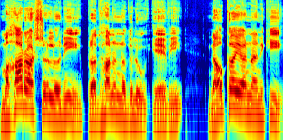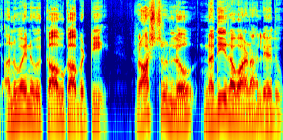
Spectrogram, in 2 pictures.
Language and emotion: Telugu, neutral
